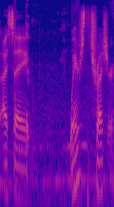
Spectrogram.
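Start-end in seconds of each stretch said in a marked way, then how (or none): 1.4-2.3 low muttering under the breath. Looking at a map in a game, muttering under breath. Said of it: "I just kind of mutter under".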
